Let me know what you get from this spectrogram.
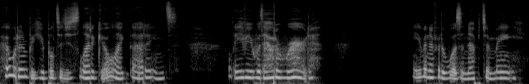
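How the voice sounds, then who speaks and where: Woman acting a tiny, high-pitched shrunken college girlfriend. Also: steady tone, fast, creaky, a little mellow. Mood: tender, relieved. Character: tiny shrunken young college woman, playful affectionate crush. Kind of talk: scripted ASMR audio roleplay.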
